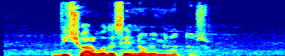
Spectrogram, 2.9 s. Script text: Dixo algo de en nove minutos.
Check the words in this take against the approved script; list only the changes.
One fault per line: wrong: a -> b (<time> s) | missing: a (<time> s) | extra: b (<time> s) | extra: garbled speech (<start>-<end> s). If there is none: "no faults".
no faults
